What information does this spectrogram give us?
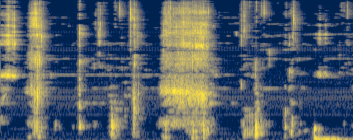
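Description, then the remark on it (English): Wet mouth sounds of someone sipping hot tea: short smacks and gulps around one longer, airy slurp, followed by a low swallow, with no talking. “Pardon me, I had to take a sip of my tasty tea here.”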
